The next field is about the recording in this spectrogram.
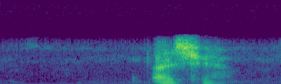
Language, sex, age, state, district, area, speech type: Urdu, male, 18-30, Uttar Pradesh, Aligarh, urban, conversation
